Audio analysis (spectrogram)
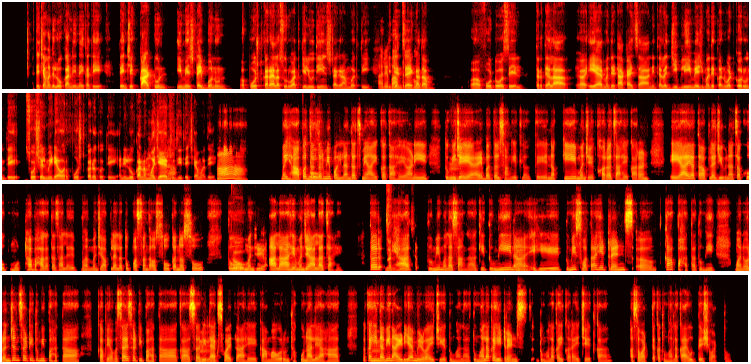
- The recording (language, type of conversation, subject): Marathi, podcast, सोशल मीडियावर सध्या काय ट्रेंड होत आहे आणि तू त्याकडे लक्ष का देतोस?
- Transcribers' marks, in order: tapping; in English: "कन्व्हर्ट"; other background noise; in English: "आयडिया"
